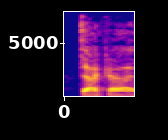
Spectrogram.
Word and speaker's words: Deika: a pretty unique name Deca I mean and you were straight up about it I think in our first conversation you said hey my name is DECA okay like deck of cards okay now we can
